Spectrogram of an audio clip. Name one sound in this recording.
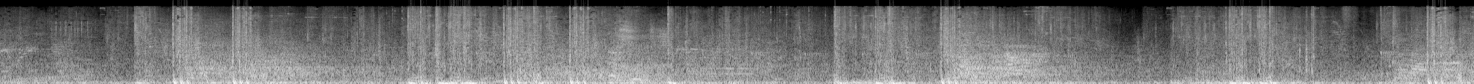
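A rifle fires loud, rapid bursts.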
